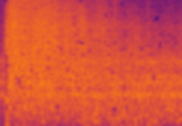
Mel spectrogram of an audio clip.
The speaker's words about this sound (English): You hear the life-saving sound of a thunderclap.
